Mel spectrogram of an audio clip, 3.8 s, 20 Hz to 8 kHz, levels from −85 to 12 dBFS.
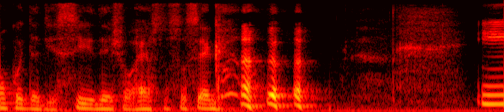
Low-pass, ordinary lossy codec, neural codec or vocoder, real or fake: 7.2 kHz; MP3, 48 kbps; none; real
